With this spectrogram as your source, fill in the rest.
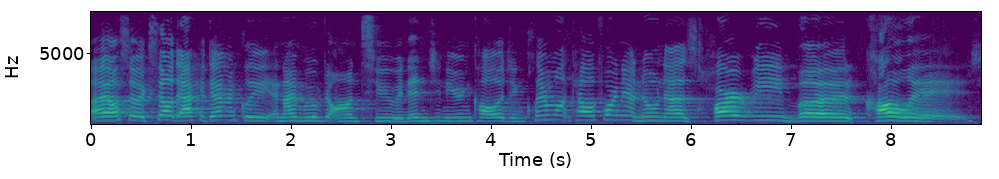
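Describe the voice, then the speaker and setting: A woman's raised, projected voice, high-pitched with a bright, sharp tone, at a moderate pace, with ordinary pitch variation and big swings in loudness. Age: 20s. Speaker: public speaker on mental illness. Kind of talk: talk to an audience.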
